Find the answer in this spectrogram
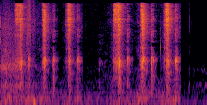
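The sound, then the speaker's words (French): A voice imitates scissors cutting with a series of crisp snipping clicks made with the mouth, about seven in two quick rhythmic bursts separated by a short pause, with no talking. “Non, c'est couper coupé. OK, c'est coupé. Couper quelque chose, OK?”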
